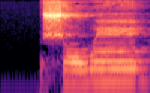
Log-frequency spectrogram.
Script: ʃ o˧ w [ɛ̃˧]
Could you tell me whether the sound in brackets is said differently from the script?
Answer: no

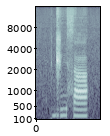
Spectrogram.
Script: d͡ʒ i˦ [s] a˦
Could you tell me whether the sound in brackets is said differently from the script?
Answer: no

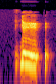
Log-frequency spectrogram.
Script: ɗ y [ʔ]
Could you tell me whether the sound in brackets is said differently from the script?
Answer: no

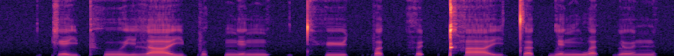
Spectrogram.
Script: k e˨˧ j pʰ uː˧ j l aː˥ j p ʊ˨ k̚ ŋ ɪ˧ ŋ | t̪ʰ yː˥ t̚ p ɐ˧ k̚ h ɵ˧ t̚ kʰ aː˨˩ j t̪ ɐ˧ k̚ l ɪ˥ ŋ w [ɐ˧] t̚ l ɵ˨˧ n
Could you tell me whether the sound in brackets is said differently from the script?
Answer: yes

